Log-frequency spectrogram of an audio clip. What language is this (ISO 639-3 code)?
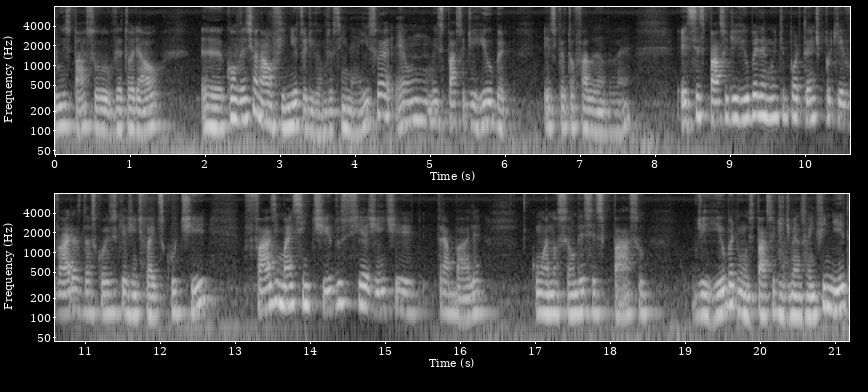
por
